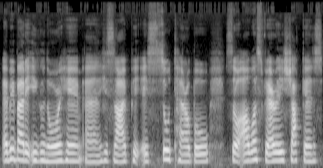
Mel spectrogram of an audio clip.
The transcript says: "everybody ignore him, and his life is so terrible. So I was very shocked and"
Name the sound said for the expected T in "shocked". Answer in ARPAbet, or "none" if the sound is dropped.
none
